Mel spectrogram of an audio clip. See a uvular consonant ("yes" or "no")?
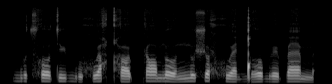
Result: yes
